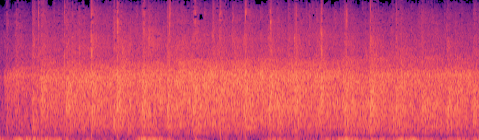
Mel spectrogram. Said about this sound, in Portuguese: Vamos dar uma salva de palmas para Zumbi do Palmares.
